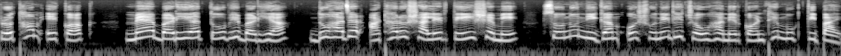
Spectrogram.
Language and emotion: Bengali, neutral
